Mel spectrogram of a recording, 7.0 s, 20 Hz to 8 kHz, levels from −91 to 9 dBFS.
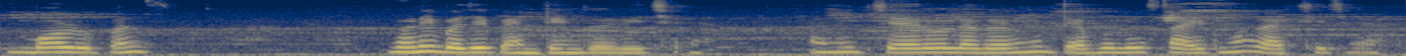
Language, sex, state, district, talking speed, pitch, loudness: Gujarati, female, Gujarat, Valsad, 130 wpm, 220 Hz, -17 LUFS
